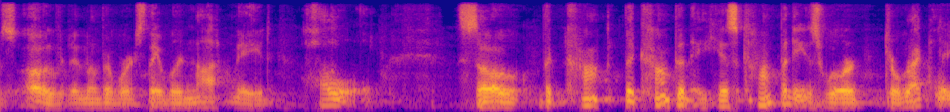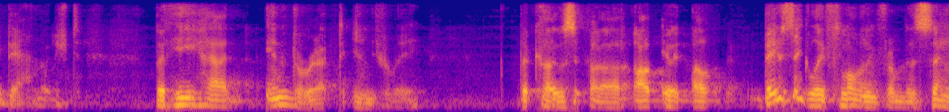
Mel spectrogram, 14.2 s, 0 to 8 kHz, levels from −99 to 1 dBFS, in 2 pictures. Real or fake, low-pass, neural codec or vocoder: fake; 7.2 kHz; codec, 24 kHz, 1.5 kbps, HILCodec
